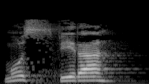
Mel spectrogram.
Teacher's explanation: Maka sin dalam keadaan sukun dinamakan dengan sifat ar-rakhawah. Jaroyan as-saut. Ada masih suara. Mus berdesis.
